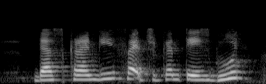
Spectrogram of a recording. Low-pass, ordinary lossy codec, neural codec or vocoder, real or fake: 5.4 kHz; none; codec, 16 kHz, 1 kbps, X-Codec, HuBERT features, trained on general audio; fake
